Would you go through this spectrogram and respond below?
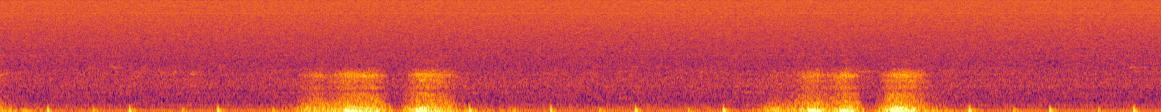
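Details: Real self-recording made while sleeping: faint, regular low heart thumps under two pairs of loud snoring breaths; normal heartbeat with snoring.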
